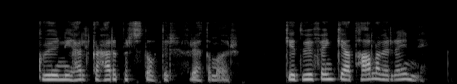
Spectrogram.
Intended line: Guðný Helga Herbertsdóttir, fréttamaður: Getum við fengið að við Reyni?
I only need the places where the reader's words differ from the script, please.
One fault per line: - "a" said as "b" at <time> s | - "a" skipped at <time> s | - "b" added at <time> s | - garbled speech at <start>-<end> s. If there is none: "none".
- "tala" added at 3.6 s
